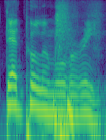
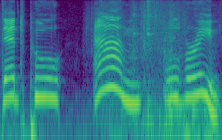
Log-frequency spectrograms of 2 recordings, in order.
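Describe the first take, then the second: First: It is said as one single title. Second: It is split like two separate titles.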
